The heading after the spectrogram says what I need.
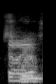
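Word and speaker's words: Sequim: We're staying in that little town, Squim. Oh yeah. Is that how it's pronounced? it's Spelled Squim. differently than it's pronounced. So Squim, Washington.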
